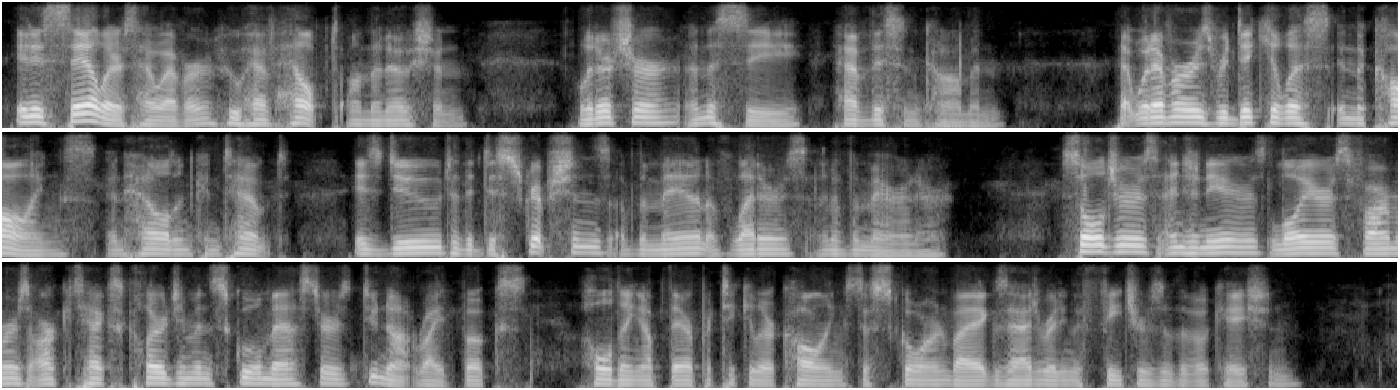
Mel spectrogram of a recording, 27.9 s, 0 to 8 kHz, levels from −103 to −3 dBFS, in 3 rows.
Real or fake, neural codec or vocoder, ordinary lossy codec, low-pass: real; none; Opus, 24 kbps; 7.2 kHz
